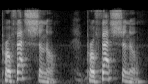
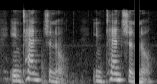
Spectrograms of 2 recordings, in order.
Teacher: second syllable taking the stress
